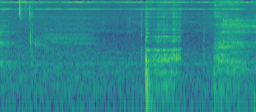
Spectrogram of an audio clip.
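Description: A glass lid clinks down onto a clay jar.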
